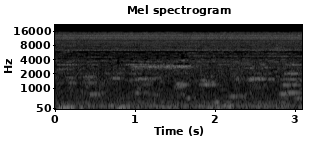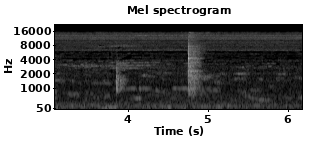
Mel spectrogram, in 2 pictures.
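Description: Two sharp knocks, a wooden spatula tapped against the rim of a nonstick frying pan, the second louder, over faint background music.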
